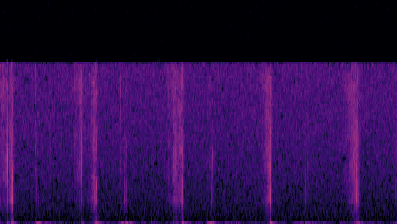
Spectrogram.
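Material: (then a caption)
Glass. Long nails tap and scratch the dark glass screen of a small, flat smartphone held in one hand. Quiet, irregularly spaced taps land as dull low thuds, each with a brief bright click that dies away almost at once, over a soft low rumble.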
